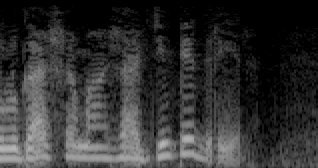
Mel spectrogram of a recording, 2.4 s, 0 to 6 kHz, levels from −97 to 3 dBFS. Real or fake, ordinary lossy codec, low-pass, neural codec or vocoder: real; AAC, 48 kbps; 5.4 kHz; none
